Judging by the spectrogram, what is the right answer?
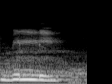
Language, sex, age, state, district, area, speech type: Hindi, female, 18-30, Bihar, Begusarai, urban, read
